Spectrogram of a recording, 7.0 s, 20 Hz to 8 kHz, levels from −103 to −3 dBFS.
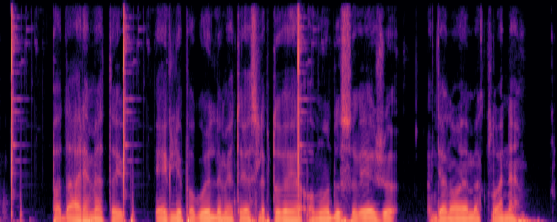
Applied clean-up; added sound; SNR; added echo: none; Shatter; 12 dB; none.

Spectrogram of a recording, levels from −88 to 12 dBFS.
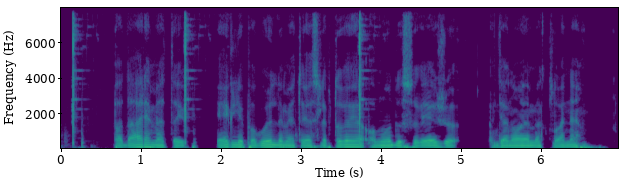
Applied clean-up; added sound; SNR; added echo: classical method Wiener filter.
